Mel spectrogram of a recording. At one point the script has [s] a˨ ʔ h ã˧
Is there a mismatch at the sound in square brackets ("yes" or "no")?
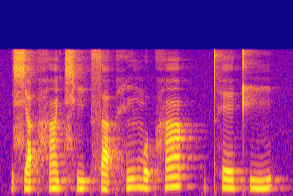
yes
